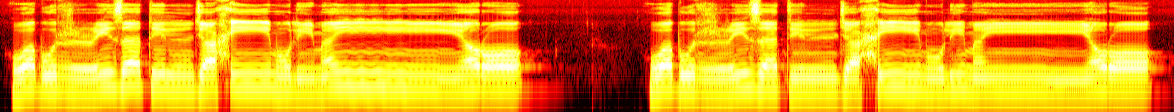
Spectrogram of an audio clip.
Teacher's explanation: را کو ایک الف کے برابر کھینچ کر پڑھیں گے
